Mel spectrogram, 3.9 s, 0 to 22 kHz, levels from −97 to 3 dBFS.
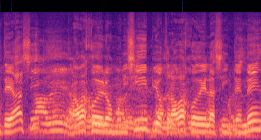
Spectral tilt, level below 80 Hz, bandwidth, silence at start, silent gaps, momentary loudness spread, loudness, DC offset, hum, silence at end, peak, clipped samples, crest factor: -4.5 dB/octave; -48 dBFS; 16 kHz; 0 s; none; 5 LU; -13 LUFS; under 0.1%; none; 0 s; 0 dBFS; under 0.1%; 12 dB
